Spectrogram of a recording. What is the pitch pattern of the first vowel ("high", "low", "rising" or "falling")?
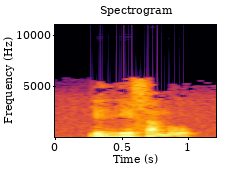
high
